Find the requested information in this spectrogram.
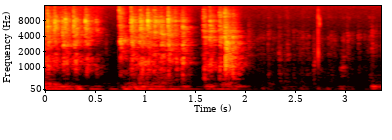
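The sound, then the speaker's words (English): Typing on a computer keyboard as a search query is entered: quick bursts of clicking keystrokes, then sparser, quieter taps toward the end. “I want to do a search where I see this. Type in what is schema markup?”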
